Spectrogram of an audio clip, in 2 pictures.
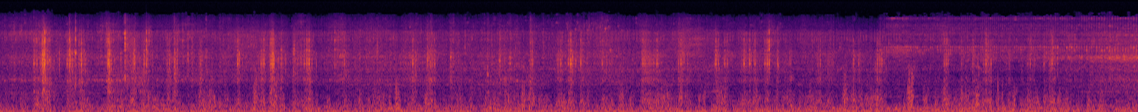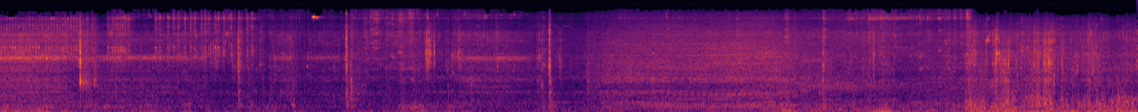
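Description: Wind buffeting the microphone of a camera riding on a moving bicycle, a loud low rumble that eases off about halfway through and comes back near the end. While it is quieter, a motor vehicle's engine can be heard changing pitch.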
